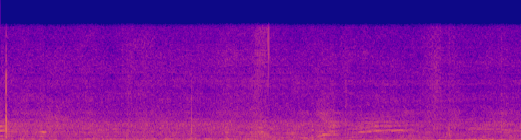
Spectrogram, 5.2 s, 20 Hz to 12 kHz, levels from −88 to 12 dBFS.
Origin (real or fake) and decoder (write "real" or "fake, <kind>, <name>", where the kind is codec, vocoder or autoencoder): fake, codec, SNAC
